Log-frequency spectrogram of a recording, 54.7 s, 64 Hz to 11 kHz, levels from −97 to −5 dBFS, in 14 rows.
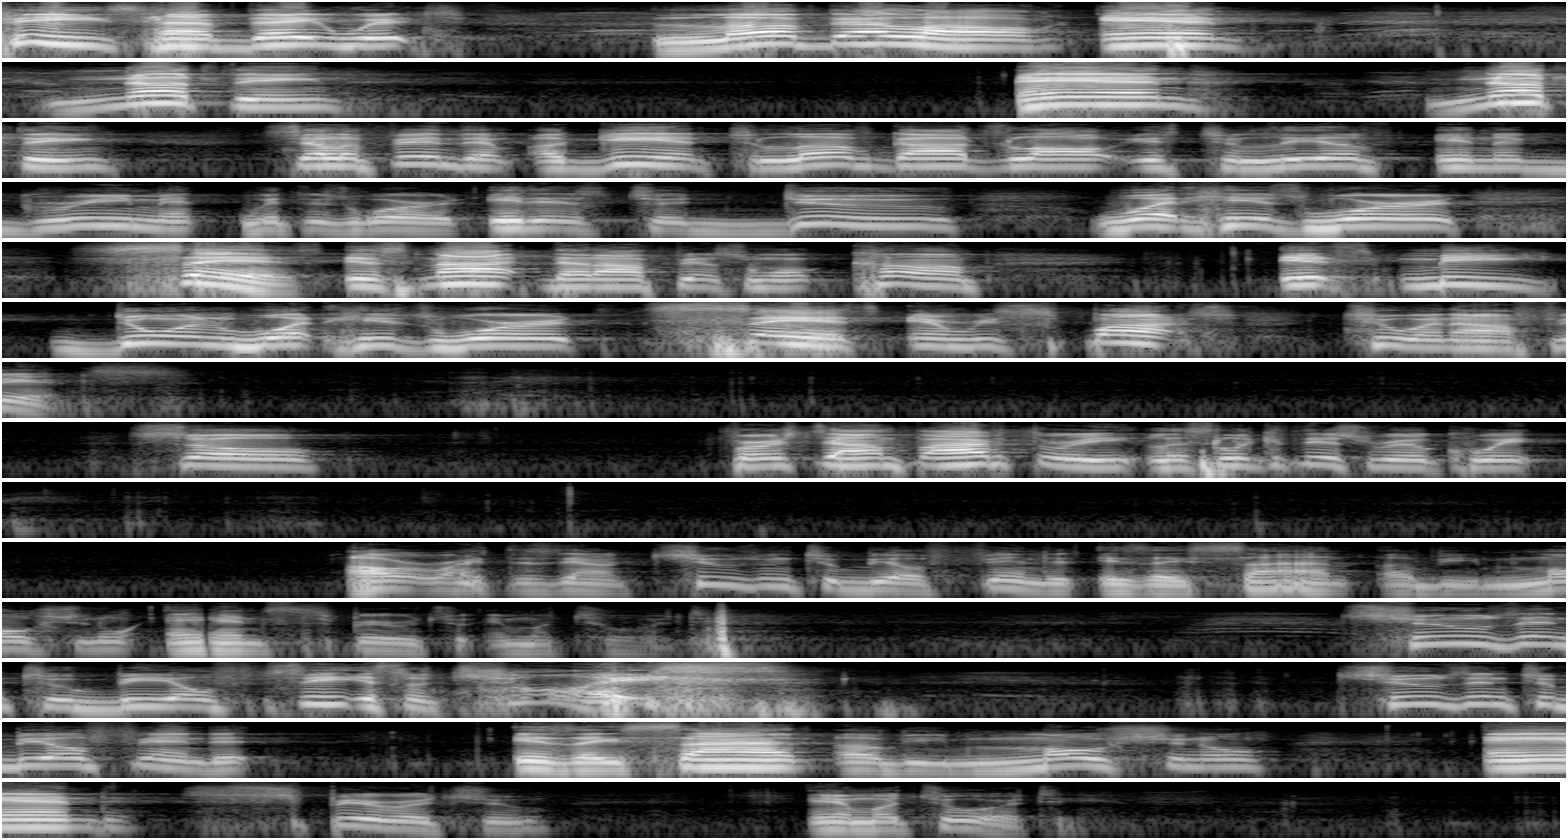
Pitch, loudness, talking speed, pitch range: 185 Hz, -16 LUFS, 110 wpm, 160-210 Hz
